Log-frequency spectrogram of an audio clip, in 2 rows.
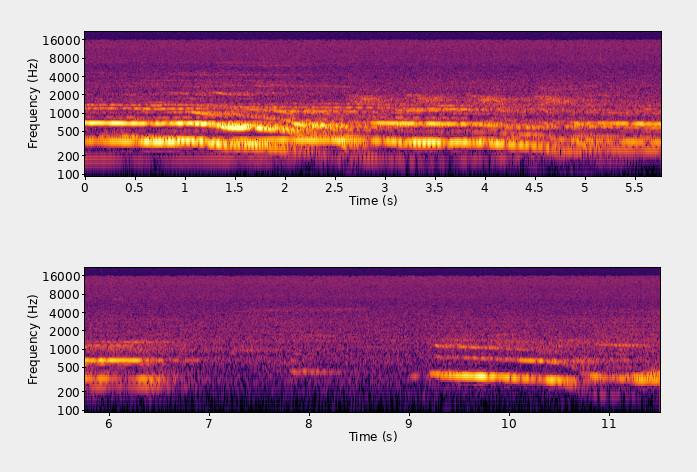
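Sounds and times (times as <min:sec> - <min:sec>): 
grey wolves howling in chorus: 0:00.0 - 0:06.8, 0:09.1 - 0:11.5.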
